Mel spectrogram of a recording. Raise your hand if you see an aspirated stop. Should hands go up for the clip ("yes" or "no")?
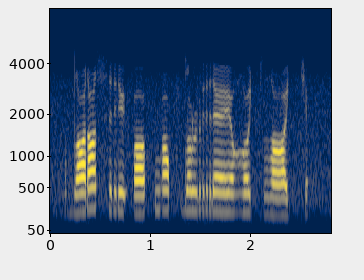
no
